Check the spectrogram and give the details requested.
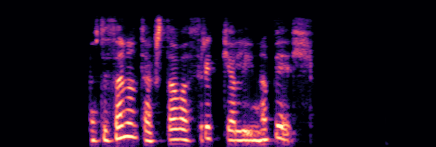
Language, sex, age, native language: Icelandic, female, 40-49, Icelandic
